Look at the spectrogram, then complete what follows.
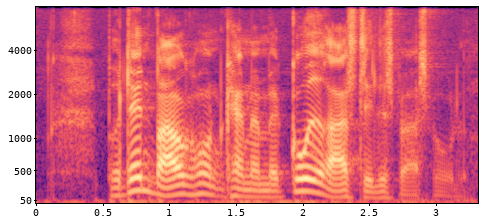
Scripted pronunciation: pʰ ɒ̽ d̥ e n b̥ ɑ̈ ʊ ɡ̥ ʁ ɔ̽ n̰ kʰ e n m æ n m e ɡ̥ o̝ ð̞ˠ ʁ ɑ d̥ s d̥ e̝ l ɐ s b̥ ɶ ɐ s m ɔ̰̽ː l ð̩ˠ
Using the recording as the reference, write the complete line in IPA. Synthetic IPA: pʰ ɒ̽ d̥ e n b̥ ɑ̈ ʊ ɡ̥ ʁ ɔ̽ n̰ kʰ æ n m æ n m e ɡ̥ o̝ ð̞ˠ ʁ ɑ d̥ s d̥ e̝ l ə s b̥ ɶ ɐ s m ɔ̰̽ː l ð̩ˠ

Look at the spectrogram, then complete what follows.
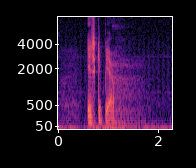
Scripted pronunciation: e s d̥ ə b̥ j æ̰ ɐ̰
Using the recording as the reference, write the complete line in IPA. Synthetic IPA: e s ɡ̥ ə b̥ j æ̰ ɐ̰

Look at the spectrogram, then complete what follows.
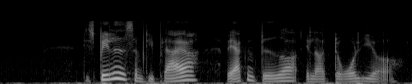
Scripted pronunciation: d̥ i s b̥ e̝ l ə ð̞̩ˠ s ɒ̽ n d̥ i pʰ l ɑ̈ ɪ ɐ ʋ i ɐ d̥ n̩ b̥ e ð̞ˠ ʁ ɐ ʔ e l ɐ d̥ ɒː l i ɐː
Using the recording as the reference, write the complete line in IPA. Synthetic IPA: d̥ i s b̥ e̝ l ə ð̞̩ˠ s ɒ̽ m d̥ i pʰ l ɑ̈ ɪ ɐ ʋ æ ɐ ɡ̥ n̩ b̥ e ð̞ˠ ʁ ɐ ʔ e l ɐ d̥ ɒː l i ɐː

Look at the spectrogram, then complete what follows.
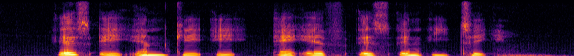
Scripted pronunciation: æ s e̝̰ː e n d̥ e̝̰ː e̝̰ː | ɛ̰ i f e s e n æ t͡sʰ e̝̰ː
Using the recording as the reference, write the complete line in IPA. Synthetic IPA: e s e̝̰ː e n ɡ̥ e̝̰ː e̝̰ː | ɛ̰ e f e s e n i t͡sʰ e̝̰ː

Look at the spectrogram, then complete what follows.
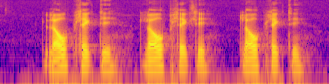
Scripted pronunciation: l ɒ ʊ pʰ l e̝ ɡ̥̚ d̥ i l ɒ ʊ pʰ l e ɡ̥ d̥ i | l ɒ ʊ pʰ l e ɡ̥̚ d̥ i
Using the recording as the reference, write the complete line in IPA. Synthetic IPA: l ɒ ʊ pʰ l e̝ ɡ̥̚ d̥ i l ɒ ʊ pʰ l e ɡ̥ d̥ i | l ɒ ʊ pʰ l e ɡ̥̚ d̥ i

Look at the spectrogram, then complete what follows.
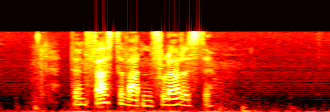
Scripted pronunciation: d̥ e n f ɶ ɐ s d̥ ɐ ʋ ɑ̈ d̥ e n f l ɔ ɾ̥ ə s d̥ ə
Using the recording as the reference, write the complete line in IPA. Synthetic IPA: d̥ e n f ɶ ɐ s d̥ ə ʋ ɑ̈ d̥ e n f l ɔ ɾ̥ ə s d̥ ə

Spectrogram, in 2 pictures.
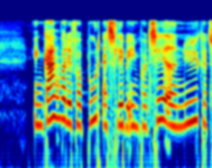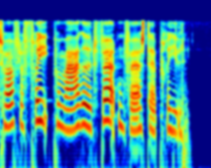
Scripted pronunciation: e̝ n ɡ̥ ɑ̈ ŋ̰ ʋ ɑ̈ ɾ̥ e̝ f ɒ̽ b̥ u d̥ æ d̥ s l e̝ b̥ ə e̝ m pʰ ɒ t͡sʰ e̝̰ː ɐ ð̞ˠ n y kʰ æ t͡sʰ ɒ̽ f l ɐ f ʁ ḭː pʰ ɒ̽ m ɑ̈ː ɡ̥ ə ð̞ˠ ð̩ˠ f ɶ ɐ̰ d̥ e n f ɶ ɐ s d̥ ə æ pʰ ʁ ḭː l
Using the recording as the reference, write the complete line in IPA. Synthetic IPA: e̝ n ɡ̥ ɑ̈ ŋ̰ ʋ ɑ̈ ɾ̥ e̝ f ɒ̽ b̥ u d̥ æ d̥ s l e̝ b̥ ə e̝ m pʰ ɒ t͡sʰ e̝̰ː ɐ ð̞ˠ n yː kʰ æ t͡sʰ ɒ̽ f l ɐ f ʁ ḭː pʰ ɒ̽ m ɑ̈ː ɡ̥ ə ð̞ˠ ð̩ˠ f ɶ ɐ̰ d̥ e n f ɶ ɐ s d̥ ə æ pʰ ʁ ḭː l

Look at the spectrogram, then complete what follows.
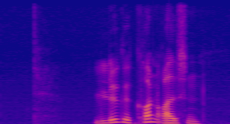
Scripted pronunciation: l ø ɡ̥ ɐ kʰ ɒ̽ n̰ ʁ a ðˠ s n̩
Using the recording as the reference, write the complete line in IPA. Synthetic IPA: l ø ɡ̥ ə kʰ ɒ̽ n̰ ʁ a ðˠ s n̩

